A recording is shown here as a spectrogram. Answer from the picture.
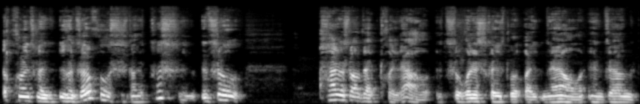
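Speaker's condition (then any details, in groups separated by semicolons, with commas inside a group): Möbius syndrome; lifelong rare disability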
